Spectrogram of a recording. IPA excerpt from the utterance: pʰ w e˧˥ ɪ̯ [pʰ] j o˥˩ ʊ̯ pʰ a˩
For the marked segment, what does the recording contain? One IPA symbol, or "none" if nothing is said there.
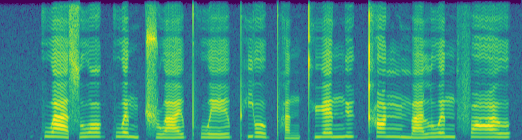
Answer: pʰ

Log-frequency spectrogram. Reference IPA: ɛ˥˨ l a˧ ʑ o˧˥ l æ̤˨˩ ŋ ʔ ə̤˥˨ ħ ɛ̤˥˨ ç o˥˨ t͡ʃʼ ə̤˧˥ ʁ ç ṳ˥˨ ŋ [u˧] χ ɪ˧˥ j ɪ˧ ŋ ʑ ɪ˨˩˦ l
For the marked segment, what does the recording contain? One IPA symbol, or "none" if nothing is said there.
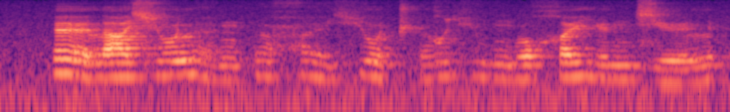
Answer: u˧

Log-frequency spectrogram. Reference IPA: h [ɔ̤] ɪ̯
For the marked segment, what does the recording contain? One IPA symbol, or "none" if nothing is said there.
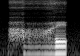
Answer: ɔ̤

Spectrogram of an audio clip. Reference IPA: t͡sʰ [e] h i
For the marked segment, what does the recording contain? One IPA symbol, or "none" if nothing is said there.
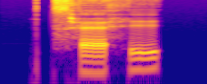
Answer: ɛ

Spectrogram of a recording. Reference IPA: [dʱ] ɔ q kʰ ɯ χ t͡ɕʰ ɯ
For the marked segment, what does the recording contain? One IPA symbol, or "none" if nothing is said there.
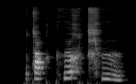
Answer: t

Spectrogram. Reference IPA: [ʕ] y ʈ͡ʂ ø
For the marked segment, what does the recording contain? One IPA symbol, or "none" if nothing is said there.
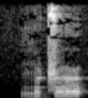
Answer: r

